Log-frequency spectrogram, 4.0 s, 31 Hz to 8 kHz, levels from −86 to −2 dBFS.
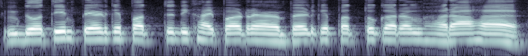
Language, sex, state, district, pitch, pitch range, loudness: Hindi, male, Jharkhand, Garhwa, 150 Hz, 145-160 Hz, -13 LUFS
